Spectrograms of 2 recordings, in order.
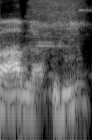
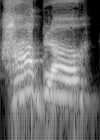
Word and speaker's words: hablo: Yo hablo. And it's not hablo.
